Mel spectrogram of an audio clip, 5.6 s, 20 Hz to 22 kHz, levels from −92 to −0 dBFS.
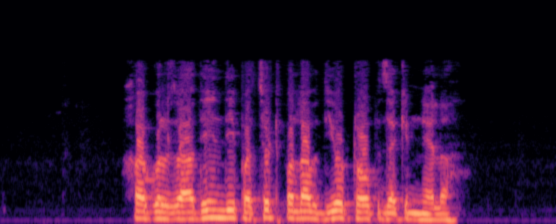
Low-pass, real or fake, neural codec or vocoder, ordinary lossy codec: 7.2 kHz; real; none; AAC, 64 kbps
